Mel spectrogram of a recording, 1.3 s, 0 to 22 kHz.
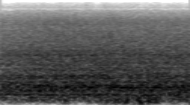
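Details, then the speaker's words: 700 HP supercharged C10 with Holley-controlled twin radiator fans switched by relay from series to individual 12 V on high speed: a steady, even rush of air with no rattle or wobble; the fans run normally. "There we go. Oh, oh yeah. That's some high speed fans. Should have no problem cooling this thing down."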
